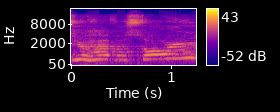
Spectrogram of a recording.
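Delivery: high, loud question in disbelief; mock a mom who can't believe it; incredulous mother. Acted mother questions her son.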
